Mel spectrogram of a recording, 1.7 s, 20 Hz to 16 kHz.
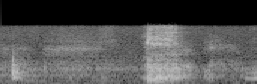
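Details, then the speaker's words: Foster dog's gagging cough after waking from a nap and going outside, nothing brought up, coughing 6-8 times per bout with scratching: one harsh gagging burst with faint hacks before and after. "went downstairs went outside came back upstairs still coughing and it is scratching a lot"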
